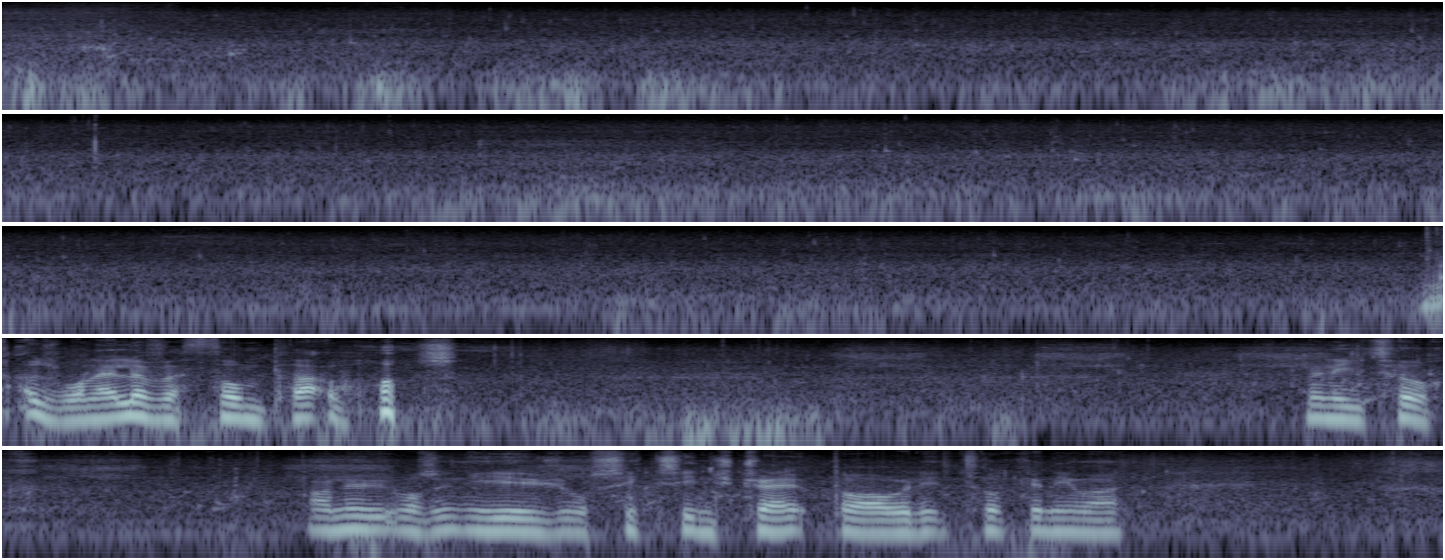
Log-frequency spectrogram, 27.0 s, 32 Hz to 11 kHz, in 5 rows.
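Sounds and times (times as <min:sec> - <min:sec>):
wind buffeting microphone: 0:00.0 - 0:03.0, 0:04.4 - 0:05.6, 0:18.1 - 0:20.1
river water rushing: 0:05.5 - 0:27.0.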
